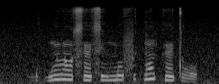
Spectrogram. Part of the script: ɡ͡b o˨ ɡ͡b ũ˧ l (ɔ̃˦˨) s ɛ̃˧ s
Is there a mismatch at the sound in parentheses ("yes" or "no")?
yes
